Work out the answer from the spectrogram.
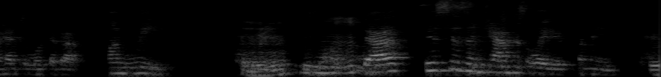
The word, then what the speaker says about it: ennui: from French, and I never knew how to pronounce it. I had to look it up. Ennui.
